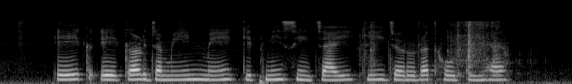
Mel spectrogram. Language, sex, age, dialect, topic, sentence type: Hindi, female, 25-30, Marwari Dhudhari, agriculture, question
